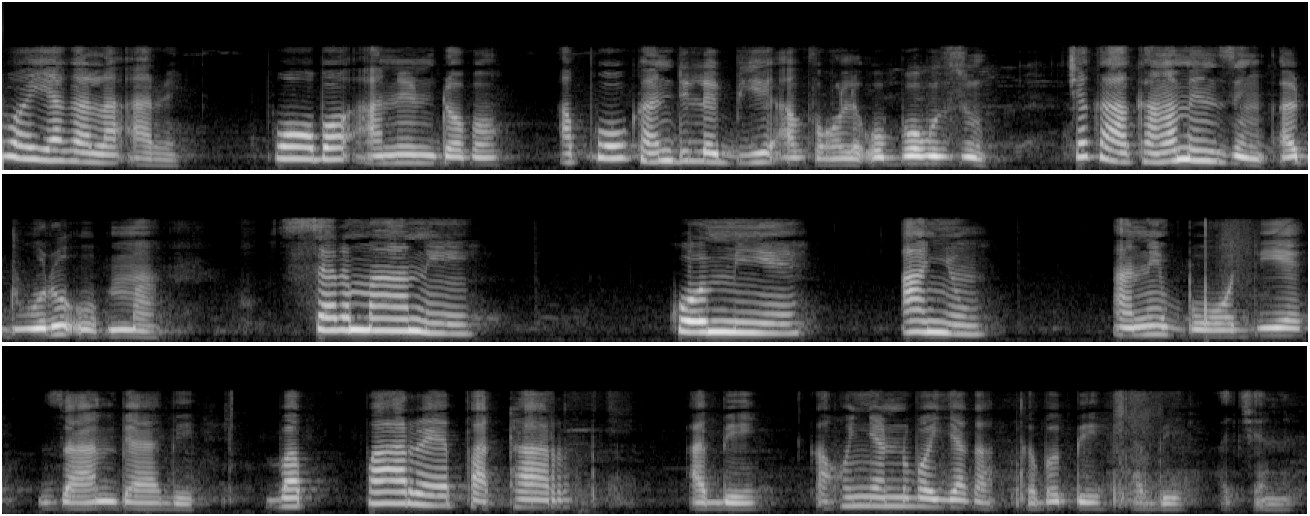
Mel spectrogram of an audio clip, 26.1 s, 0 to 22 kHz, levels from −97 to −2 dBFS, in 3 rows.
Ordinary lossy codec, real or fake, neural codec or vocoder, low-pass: MP3, 96 kbps; real; none; 7.2 kHz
